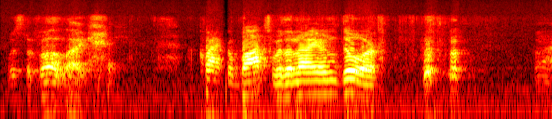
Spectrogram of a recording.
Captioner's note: laughs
